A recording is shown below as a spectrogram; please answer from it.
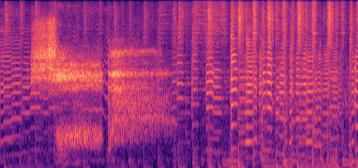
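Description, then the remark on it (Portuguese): A loud, raw, drawn-out scream of indignation bursts out, followed by a second strained cry, both over a busy musical backing that carries on after the shouting stops. “E aproveitem, diminuam o volume dos seus aparelhos, que a minha vontade é de gritar bem alto”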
